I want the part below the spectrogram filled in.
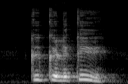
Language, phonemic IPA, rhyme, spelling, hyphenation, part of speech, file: Dutch, /ˌkykələˈky/, -y, kukeleku, ku‧ke‧le‧ku, interjection, Nl-kukeleku.ogg
- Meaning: cock-a-doodle-doo, onomatopoeia for the cry of the rooster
